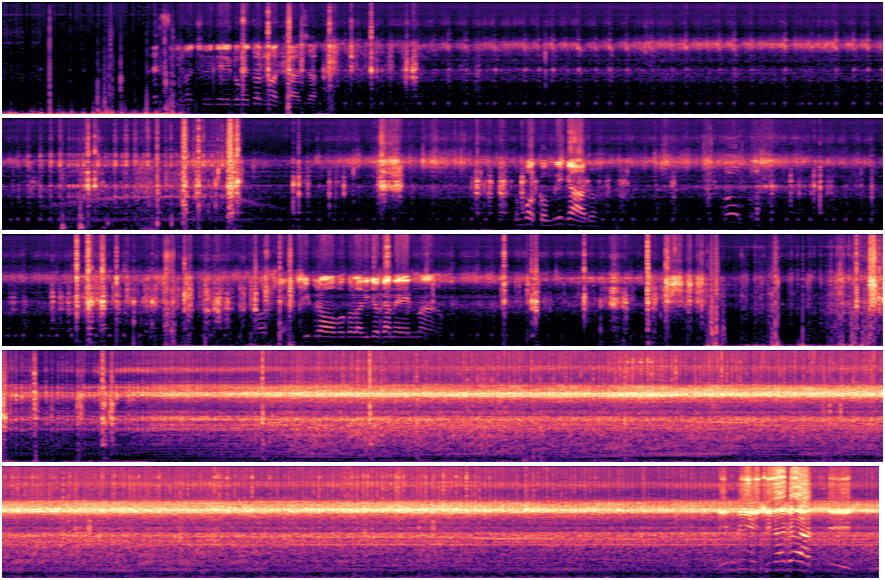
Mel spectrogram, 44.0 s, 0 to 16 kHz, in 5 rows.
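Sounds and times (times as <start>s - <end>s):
two-stroke engine starting and running: 0.2s - 44.0s
high-pitched engine note: 8.6s - 12.6s, 26.5s - 44.0s.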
